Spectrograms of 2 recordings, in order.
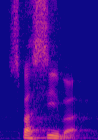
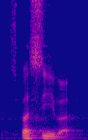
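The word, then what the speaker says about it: Спасибо: Spasiba. Spasiba.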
